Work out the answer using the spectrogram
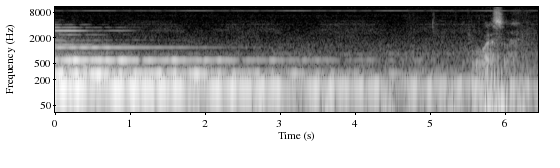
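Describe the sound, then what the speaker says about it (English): Open-voiced electric guitar chord played with the 9th on the high E string, drenched in reverb, delay and phaser, ringing out as a sustained shimmering tone that slowly decays before a brief scrape of noise near the end. "adding in effects like reverb, delay, or phase, I get a sound like this"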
